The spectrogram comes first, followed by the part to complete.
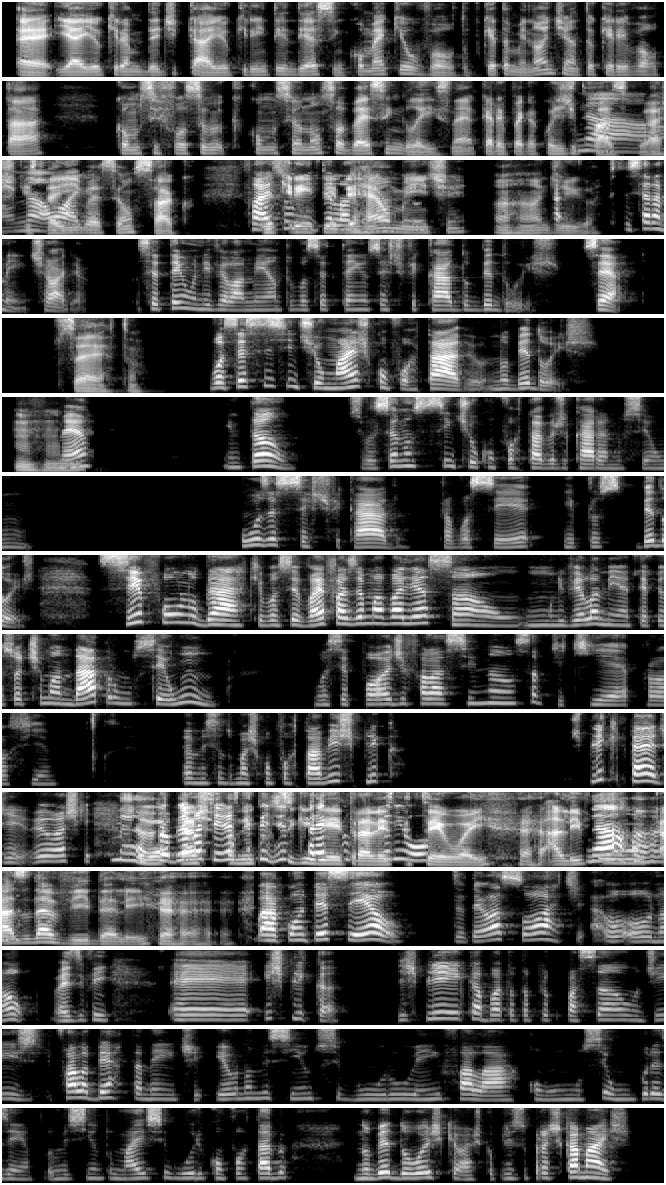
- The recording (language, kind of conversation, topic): Portuguese, advice, Como posso dar o primeiro passo, apesar do medo de falhar?
- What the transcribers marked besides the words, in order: tapping; tongue click; other background noise; laughing while speaking: "Não"; chuckle; laugh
